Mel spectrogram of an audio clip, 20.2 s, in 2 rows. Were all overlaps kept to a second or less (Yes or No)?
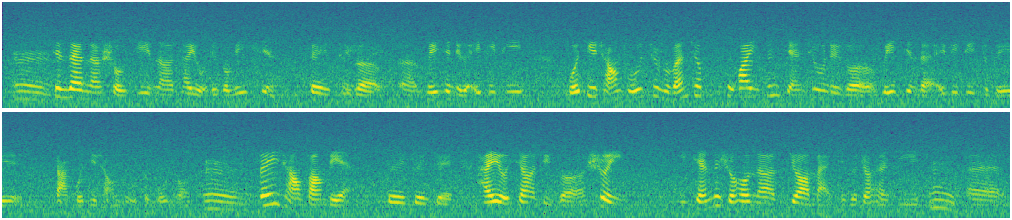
Yes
